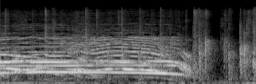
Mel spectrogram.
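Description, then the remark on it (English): An audience at a comedy show at the Backdoor Comedy claps and cheers, with a loud sustained whoop riding over steady applause for about two seconds before the noise drops off into a few scattered claps. “There you guys, give it up.”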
